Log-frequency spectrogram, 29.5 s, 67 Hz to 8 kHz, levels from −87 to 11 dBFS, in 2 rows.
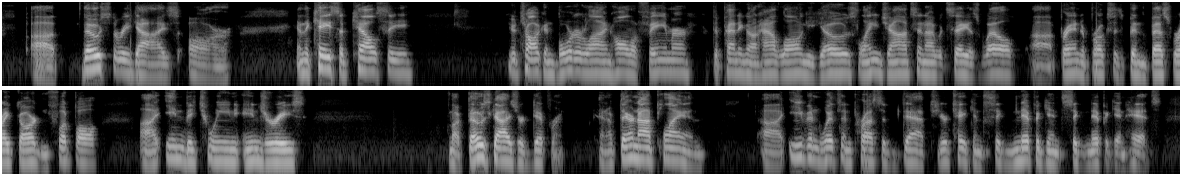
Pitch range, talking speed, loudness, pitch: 130-145 Hz, 130 wpm, -23 LUFS, 135 Hz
